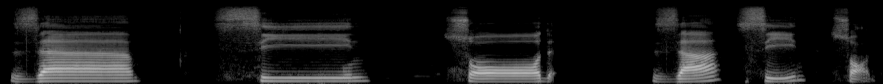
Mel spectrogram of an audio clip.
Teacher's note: We are using tip of the tongue here, and we are using edges of our bottom front teeth.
